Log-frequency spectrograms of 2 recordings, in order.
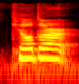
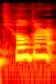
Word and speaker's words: Kildare: just came through Bridget's temple is in the killed are is in Kildare Ireland so I find mispronounce that guys she's celebrated worldwide on February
